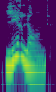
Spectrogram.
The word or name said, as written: Irlande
